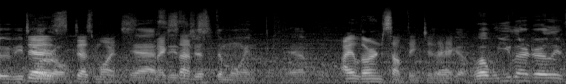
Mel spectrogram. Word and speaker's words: Des Moines: i-80 values you know is that how you pronounce it des moines des moines no it's not as moist as i was saying des moines there's only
